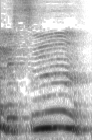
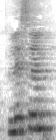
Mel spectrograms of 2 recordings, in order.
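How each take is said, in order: First: listen with a long, held final न; listen, ending exaggerated and drawn out; stretched last syllable. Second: Said in the usual way. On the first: Shown as a demonstration. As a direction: drag out the end of listen, louder. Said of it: "ये तो नहीं कह रहे". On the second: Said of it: "listen simple बोल रहे हो".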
